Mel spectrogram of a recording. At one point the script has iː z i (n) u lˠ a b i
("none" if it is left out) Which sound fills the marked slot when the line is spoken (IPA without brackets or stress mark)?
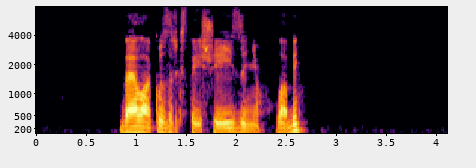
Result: ɲ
